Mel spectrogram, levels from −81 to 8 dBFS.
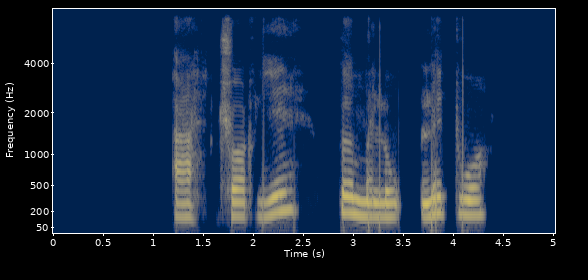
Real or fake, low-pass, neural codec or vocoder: fake; 7.2 kHz; codec, 44.1 kHz, 7.8 kbps, Pupu-Codec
